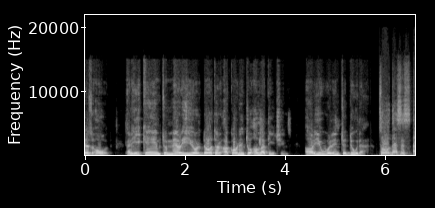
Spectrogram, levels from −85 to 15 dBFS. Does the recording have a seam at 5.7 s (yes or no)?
no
